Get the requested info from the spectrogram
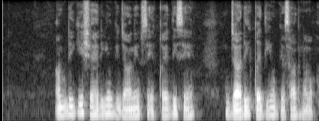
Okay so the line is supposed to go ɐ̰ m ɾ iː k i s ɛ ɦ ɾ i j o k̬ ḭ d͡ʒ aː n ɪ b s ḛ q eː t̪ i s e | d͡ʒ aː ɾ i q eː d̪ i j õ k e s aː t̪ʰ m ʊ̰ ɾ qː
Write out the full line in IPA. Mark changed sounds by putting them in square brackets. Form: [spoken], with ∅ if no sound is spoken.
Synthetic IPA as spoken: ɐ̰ m ɾ iː k i [ʃ] ɛ ɦ ɾ i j [õ] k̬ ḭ d͡ʒ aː n ɪ b s ḛ q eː [d̪] i s e | d͡ʒ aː ɾ i q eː d̪ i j õ k e s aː t̪ʰ m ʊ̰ [l] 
